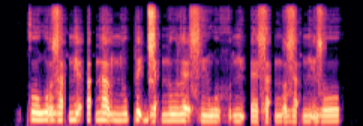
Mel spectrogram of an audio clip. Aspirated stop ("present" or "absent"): absent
